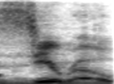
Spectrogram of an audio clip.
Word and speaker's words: Xero: for having accurate bookkeeping number two is zero which is spelled x-e-r-o a little different but that is a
